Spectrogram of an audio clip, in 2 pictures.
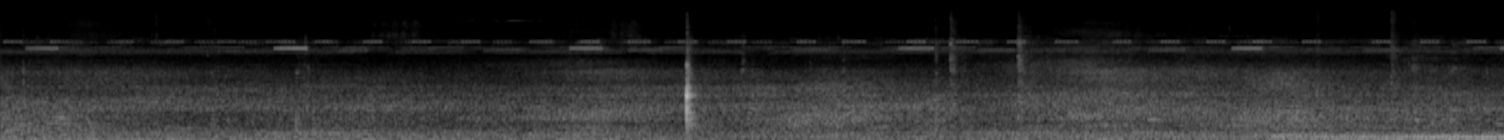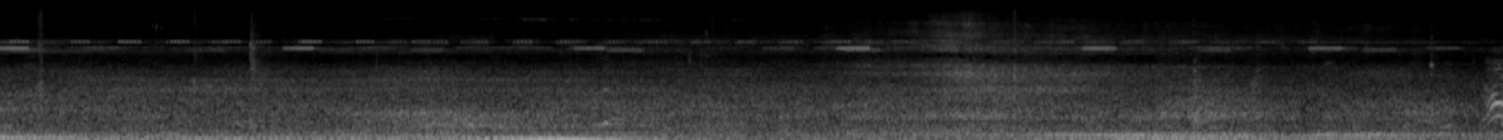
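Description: Night insects, most likely crickets, chirping in a steady high-pitched pulsing chorus. A single sharp click comes about five seconds in, and a faint low rumble swells and fades in the middle.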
